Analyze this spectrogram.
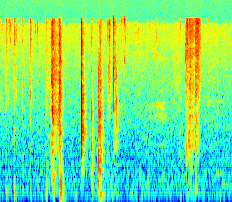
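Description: A stamp block knocks down on paper.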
